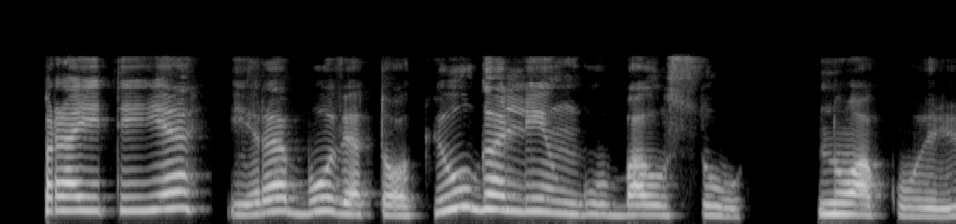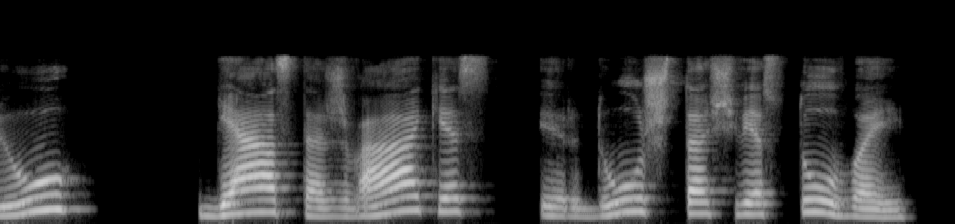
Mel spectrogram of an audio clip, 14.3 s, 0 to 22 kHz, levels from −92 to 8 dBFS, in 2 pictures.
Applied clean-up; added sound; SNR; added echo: none; none; none; none.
